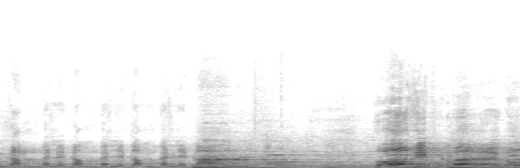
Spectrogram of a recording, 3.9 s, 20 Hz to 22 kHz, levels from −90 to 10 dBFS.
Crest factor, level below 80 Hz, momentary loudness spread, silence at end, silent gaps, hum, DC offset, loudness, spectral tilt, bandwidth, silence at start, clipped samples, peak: 20 dB; -46 dBFS; 18 LU; 0 s; none; none; under 0.1%; -28 LUFS; -6.5 dB/octave; 9.6 kHz; 0 s; under 0.1%; -10 dBFS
